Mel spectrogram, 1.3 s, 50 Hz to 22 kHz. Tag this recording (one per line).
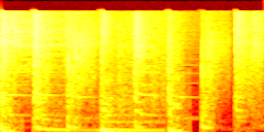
modified
drum
loop
707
